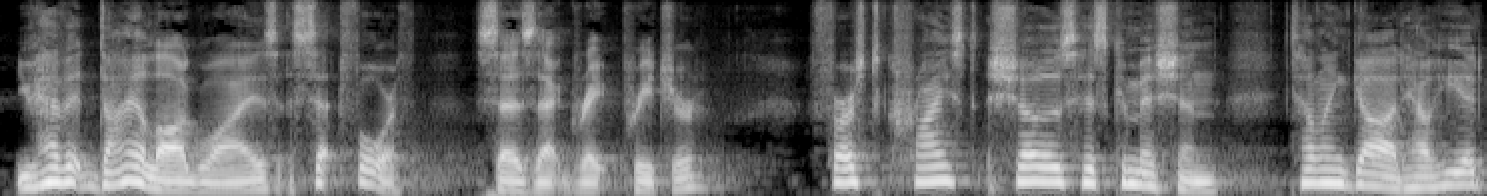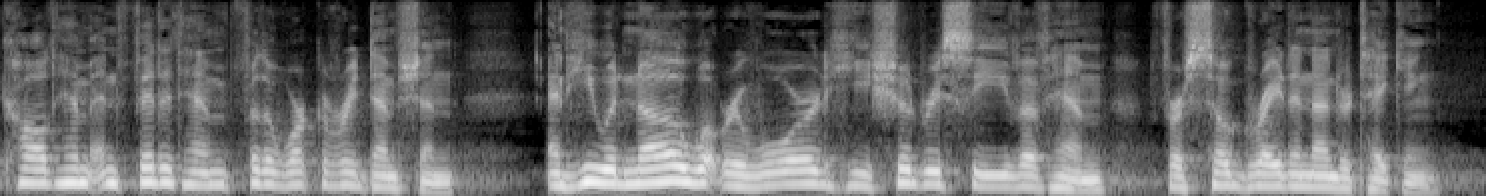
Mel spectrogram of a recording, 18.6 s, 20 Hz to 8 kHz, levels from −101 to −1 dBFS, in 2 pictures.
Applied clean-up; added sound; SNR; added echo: none; none; none; none.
